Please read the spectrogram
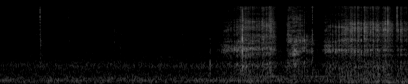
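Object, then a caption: Bar of soap scraped with a knife. A knife blade cuts and scrapes crumbly shavings from a dry, solid cream-yellow bar of old soap held in the hand. After two quiet seconds with a few faint ticks, loud bright, dry scraping bursts take over with a gritty, rasping texture and almost no low end.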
